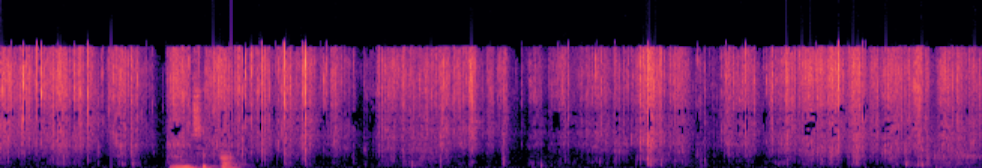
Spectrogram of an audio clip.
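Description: A wrapped gift package being opened, with a loud burst of crinkling and tearing paper followed by softer rustling while someone talks quietly in French.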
